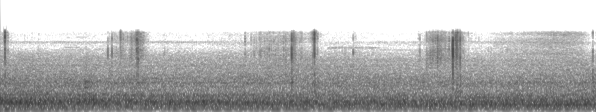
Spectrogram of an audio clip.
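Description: A few short, sharp clicks from a small knife cutting food held in the hand, over a steady background noise.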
